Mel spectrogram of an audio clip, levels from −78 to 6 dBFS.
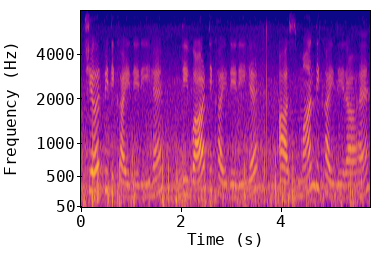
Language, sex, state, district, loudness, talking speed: Hindi, male, Punjab, Pathankot, -19 LUFS, 165 wpm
